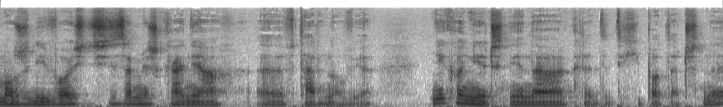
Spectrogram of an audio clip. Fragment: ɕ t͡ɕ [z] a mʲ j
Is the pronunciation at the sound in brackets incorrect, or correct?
correct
